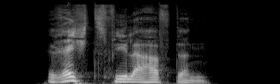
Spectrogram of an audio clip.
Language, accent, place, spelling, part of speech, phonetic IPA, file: German, Germany, Berlin, rechtsfehlerhaften, adjective, [ˈʁɛçt͡sˌfeːlɐhaftn̩], De-rechtsfehlerhaften.ogg
- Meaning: inflection of rechtsfehlerhaft: 1. strong genitive masculine/neuter singular 2. weak/mixed genitive/dative all-gender singular 3. strong/weak/mixed accusative masculine singular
